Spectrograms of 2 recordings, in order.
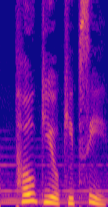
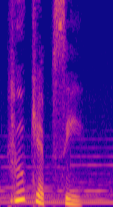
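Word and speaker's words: Poughkeepsie: we have pipy this one might look like Po kipy at first glance but actually it's pronounced H kipy yes Pipi it's definitely an unusual spelling but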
